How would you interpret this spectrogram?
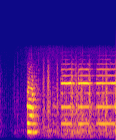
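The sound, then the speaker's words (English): A cartoonish old jalopy car sound effect: a loud, buzzy, sputtering engine rattle with honking, horn-like tones that lurch and restart over about two seconds, with no talking. “Love that new that new the new jalopy sound.”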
